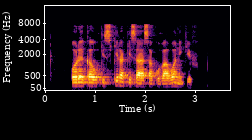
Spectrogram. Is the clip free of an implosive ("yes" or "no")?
yes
